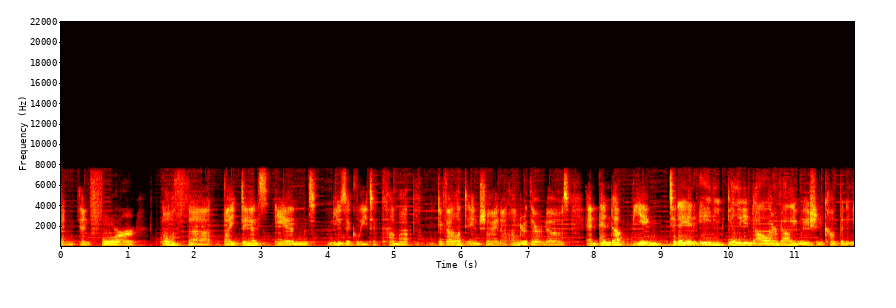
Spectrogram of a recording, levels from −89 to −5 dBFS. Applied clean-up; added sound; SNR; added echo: neural separator model SepFormer DNS4.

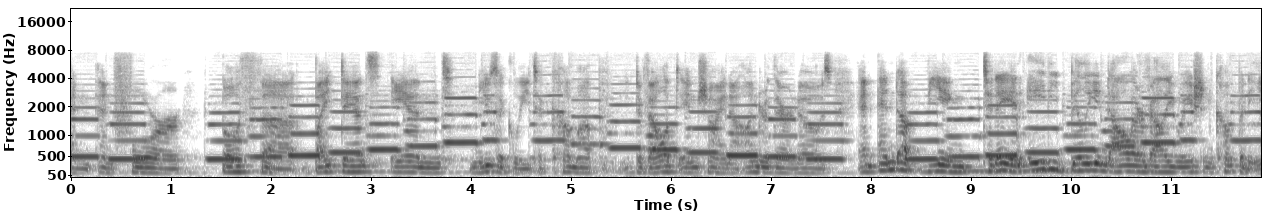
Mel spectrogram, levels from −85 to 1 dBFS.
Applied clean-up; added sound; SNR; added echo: none; Wind instrument, woodwind instrument; -2 dB; reverberation time 0.2 s.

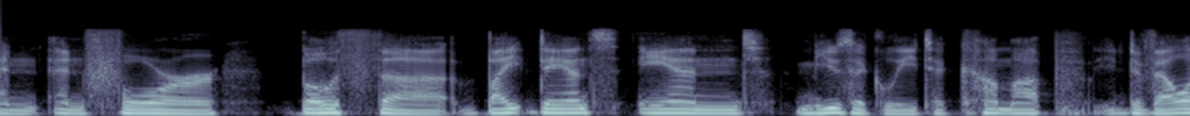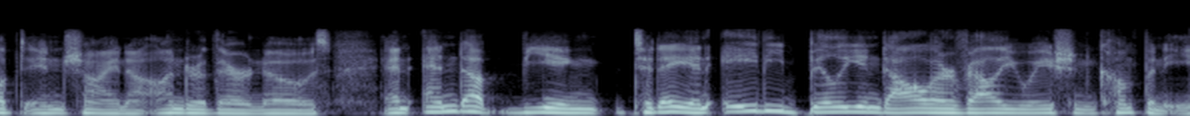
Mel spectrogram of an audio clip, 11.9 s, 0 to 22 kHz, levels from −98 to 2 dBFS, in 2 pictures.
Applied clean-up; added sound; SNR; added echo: none; none; none; none.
